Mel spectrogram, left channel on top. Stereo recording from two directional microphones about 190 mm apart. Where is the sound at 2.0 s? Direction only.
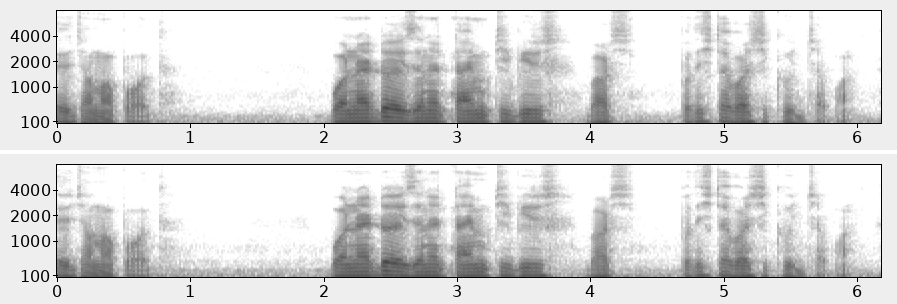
10° left (ahead or behind).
